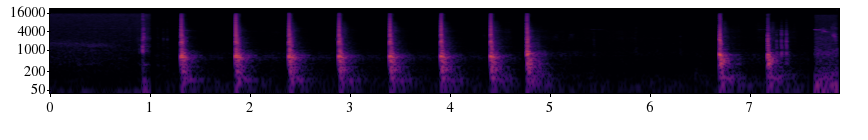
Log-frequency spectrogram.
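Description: Heavy blows of a hand tool on a timber log: eight sharp knocks at about two a second, a pause of nearly two seconds, then two more.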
